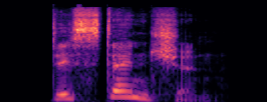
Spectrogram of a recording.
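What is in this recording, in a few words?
"distension", British English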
